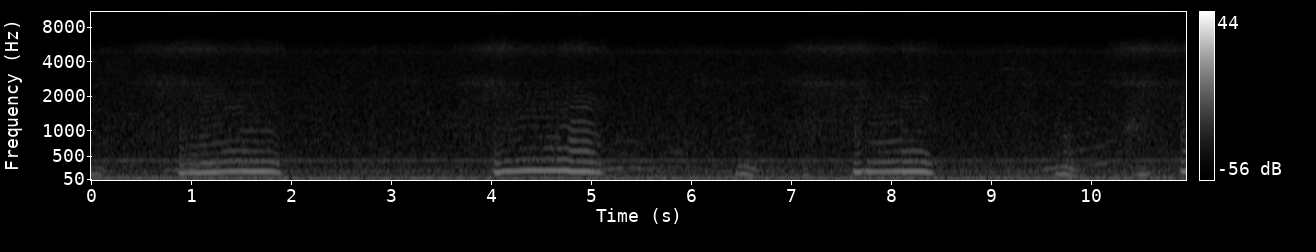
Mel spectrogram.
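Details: Sleeping cat on his favorite chair: soft, regular snoring with a low vibrating sound on each breath, about 19 breaths a minute, over steady room hum; cat snoring.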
